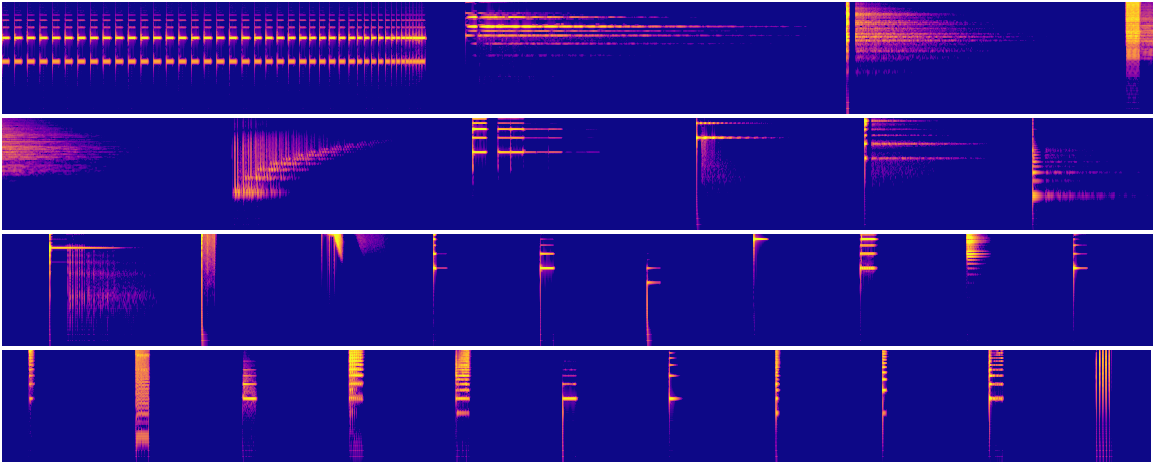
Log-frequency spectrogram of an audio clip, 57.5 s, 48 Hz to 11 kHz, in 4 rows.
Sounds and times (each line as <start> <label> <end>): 27.3 Digital UI Buttons 28.4
27.3 beep 28.4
